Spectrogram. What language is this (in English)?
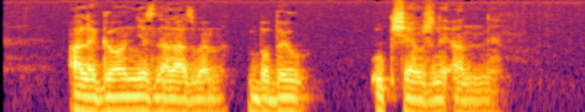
Polish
